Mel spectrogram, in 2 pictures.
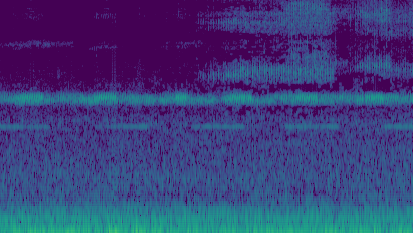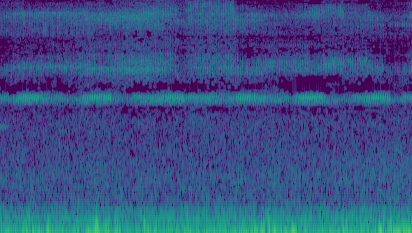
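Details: Countryside insects at night: a pulsing high-pitched chirp repeats steadily across the recording, joined by scattered higher buzzy layers, all set against a continuous low-frequency hum.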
